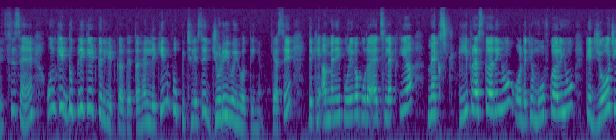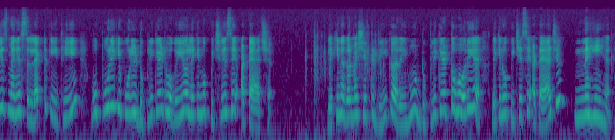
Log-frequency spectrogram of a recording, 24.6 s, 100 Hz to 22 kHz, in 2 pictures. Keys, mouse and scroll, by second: 18.6 ctrl+z, 19.6 shift+d.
